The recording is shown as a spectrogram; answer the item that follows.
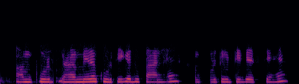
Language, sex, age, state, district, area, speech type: Urdu, female, 18-30, Uttar Pradesh, Mirzapur, rural, conversation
